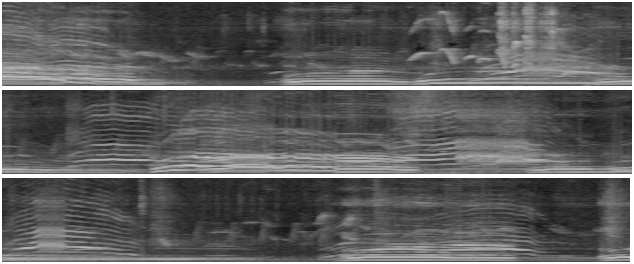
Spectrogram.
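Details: A fierce fight between two cats: loud, moaning yowls in bursts of several seconds, each swelling and sliding in pitch, separated by brief quieter gaps, with the two voices at times crossing and overlapping.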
